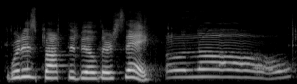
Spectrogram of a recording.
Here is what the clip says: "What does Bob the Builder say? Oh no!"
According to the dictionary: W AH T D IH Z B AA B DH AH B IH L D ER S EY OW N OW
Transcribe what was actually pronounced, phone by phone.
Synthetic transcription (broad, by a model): W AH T D IH Z B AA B DH AH B IH L D ER S EY OW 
